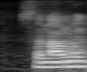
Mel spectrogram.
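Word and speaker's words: tsunami: में सुनामी कहलाता है सुनामी की स्पेलिंग टी से शुरू होती है कृपया सुनामी एक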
